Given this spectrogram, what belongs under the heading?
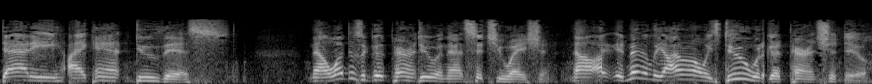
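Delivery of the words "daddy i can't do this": very slow crying, put-on crying child voice. Retelling a child's words over hard homework, imitating a crying child. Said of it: "He'll just be sitting there crying, saying".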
